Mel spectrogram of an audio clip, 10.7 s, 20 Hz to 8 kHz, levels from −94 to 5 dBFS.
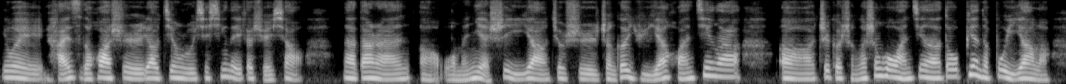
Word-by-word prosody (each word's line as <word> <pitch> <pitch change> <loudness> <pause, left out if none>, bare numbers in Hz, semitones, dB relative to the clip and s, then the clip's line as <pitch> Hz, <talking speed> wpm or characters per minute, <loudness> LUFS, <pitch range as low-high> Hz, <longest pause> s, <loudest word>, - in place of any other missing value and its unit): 因 185 0 -2
为 155 -6 0
孩 140 +3 +2
子 180 -1 -3
的 150 -1 -1
话 170 +1 +6
是 160 -3 -2
要 165 -1 +3
进 180 +3 -3
入 155 -3 0
一 - - -4
些 165 - -2
新 205 +5 -3
的 165 - -1
一 - - -2
个 160 - -2
学 125 -5 -5
校， 130 - -2 0.4
那 165 -2 +3
当 170 0 +4
然， 145 +1 0
呃， 130 -2 -5
我 130 - -5
们 125 +5 -3
也 165 - +2
是 195 - -3
一 140 -2 -3
样。 145 -4 +2
就 160 +1 -4
是 145 -3 -4
整 145 0 -2
个 195 +5 +1
语 145 -6 -4
言 140 +8 +1
环 160 0 -1
境 230 +4 0
啊， 200 -1 +1 0.3
呃， 150 -3 +1
这 190 - -3
个 165 -2 0
整 145 -4 -6
个 160 - 0
生 225 +7 0
活 210 -3 +4
环 160 -4 +4
境 190 +3 -1
啊， 170 -1 +4
都 205 +4 -1
变 260 +3 +1
得 180 - +2
不 190 +2 -1
一 150 - +1
样 155 -1 +3
了。 125 - -6
160 Hz, 305 characters per minute, -22 LUFS, 145-175 Hz, 0.4 s, 话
